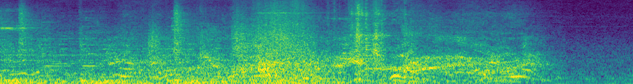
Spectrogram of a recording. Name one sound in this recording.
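Hands rattle and bang on metal bars.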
